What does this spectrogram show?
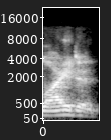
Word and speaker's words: Leiden: Exactly, Leiden. So thank you. So Leipzig, Marburg, and Leiden.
